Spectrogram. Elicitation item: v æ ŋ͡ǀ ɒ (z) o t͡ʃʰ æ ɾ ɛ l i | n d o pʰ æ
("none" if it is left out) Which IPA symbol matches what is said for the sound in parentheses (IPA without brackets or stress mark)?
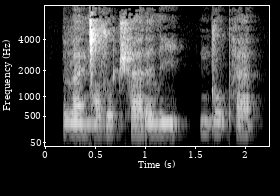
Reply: z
